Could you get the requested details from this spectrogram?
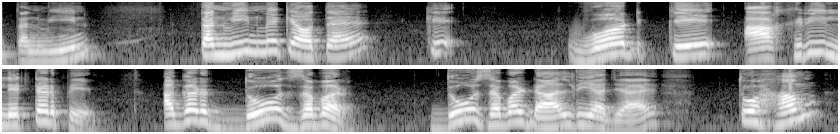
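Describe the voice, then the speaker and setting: A man teaching to children, spelling out each letter, repeating words and answering his own questions. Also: high-pitched. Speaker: Urdu teacher. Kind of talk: slow spelling-out lesson for children.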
